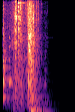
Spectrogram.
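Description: A wheelchair, used as source material for a designed robot sound, moves briefly, giving a short burst of rolling, rattling noise with a dull thunk in the middle, fairly loud, then it stops.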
